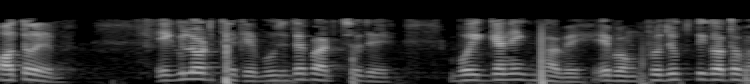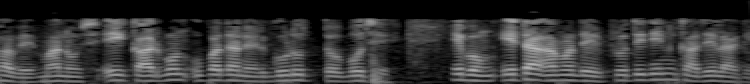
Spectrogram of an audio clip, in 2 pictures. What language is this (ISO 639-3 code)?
ben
